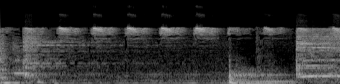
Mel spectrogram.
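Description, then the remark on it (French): A Fairlight computer sampler in 1985 plays programmed music scrolling on its screen: a sequenced electronic pattern of chirpy, insect-like tones, repeating in steady pulses about three per second. It briefly drops to a low hum before the pattern resumes, with no voices. “La musique défile sur l'écran et l'échantillonneur la joue.”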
